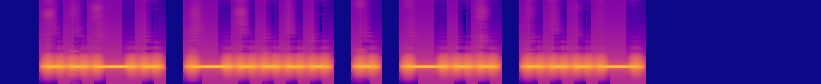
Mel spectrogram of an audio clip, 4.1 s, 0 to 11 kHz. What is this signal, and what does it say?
Morse code, heard as a keyed tone, about 20 wpm, 700 Hz. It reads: F6EDV
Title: DXCC-100 Call Signs - 5 Characters - Repeated 2x - 20wpm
